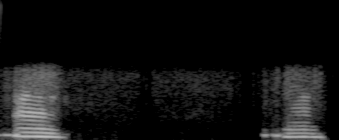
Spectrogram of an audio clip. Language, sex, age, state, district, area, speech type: Tamil, female, 18-30, Tamil Nadu, Chengalpattu, rural, conversation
